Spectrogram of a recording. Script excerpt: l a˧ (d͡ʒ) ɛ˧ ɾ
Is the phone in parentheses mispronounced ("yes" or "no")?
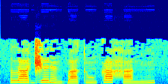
no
